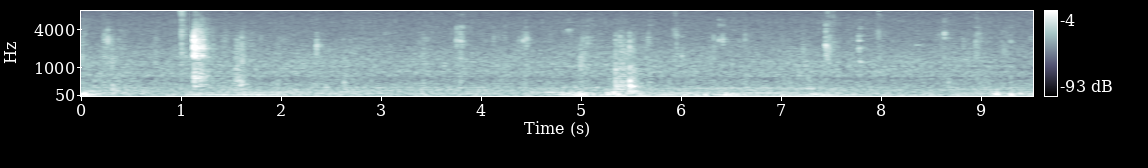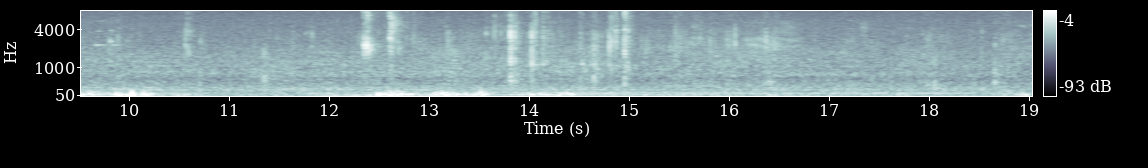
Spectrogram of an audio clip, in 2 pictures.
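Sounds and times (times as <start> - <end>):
chewing crunchy sandwich: 3.4 - 18.9.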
